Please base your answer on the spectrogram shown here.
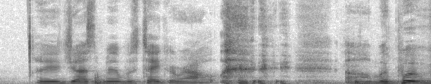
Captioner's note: laughing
